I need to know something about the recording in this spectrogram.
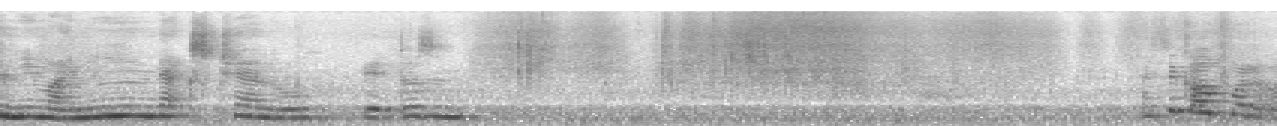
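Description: Paper crinkles as a boy handles a sheet.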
